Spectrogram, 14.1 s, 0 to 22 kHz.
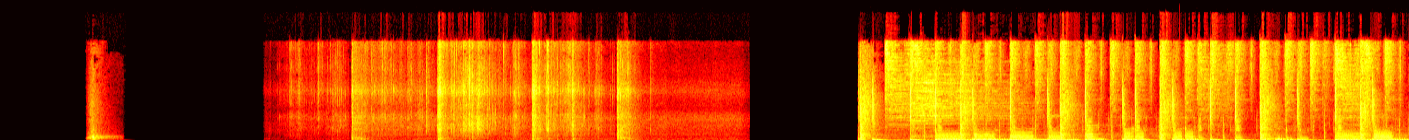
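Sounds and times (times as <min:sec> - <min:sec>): plastic packets crinkling: 0:02.7 - 0:07.2.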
